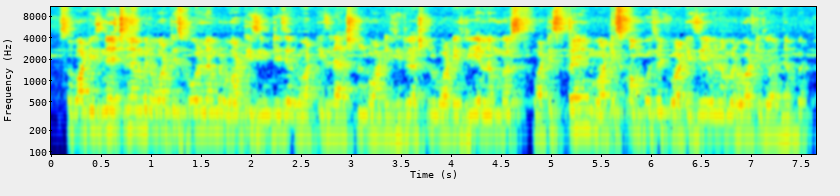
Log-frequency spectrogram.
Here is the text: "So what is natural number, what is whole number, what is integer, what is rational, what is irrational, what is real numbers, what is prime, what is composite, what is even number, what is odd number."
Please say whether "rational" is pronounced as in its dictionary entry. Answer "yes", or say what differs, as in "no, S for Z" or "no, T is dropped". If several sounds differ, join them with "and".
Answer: yes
